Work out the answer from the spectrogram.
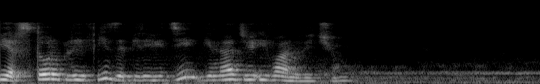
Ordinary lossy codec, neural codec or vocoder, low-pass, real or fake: MP3, 48 kbps; codec, 24 kHz, 1.2 kbps, DualCodec; 7.2 kHz; fake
